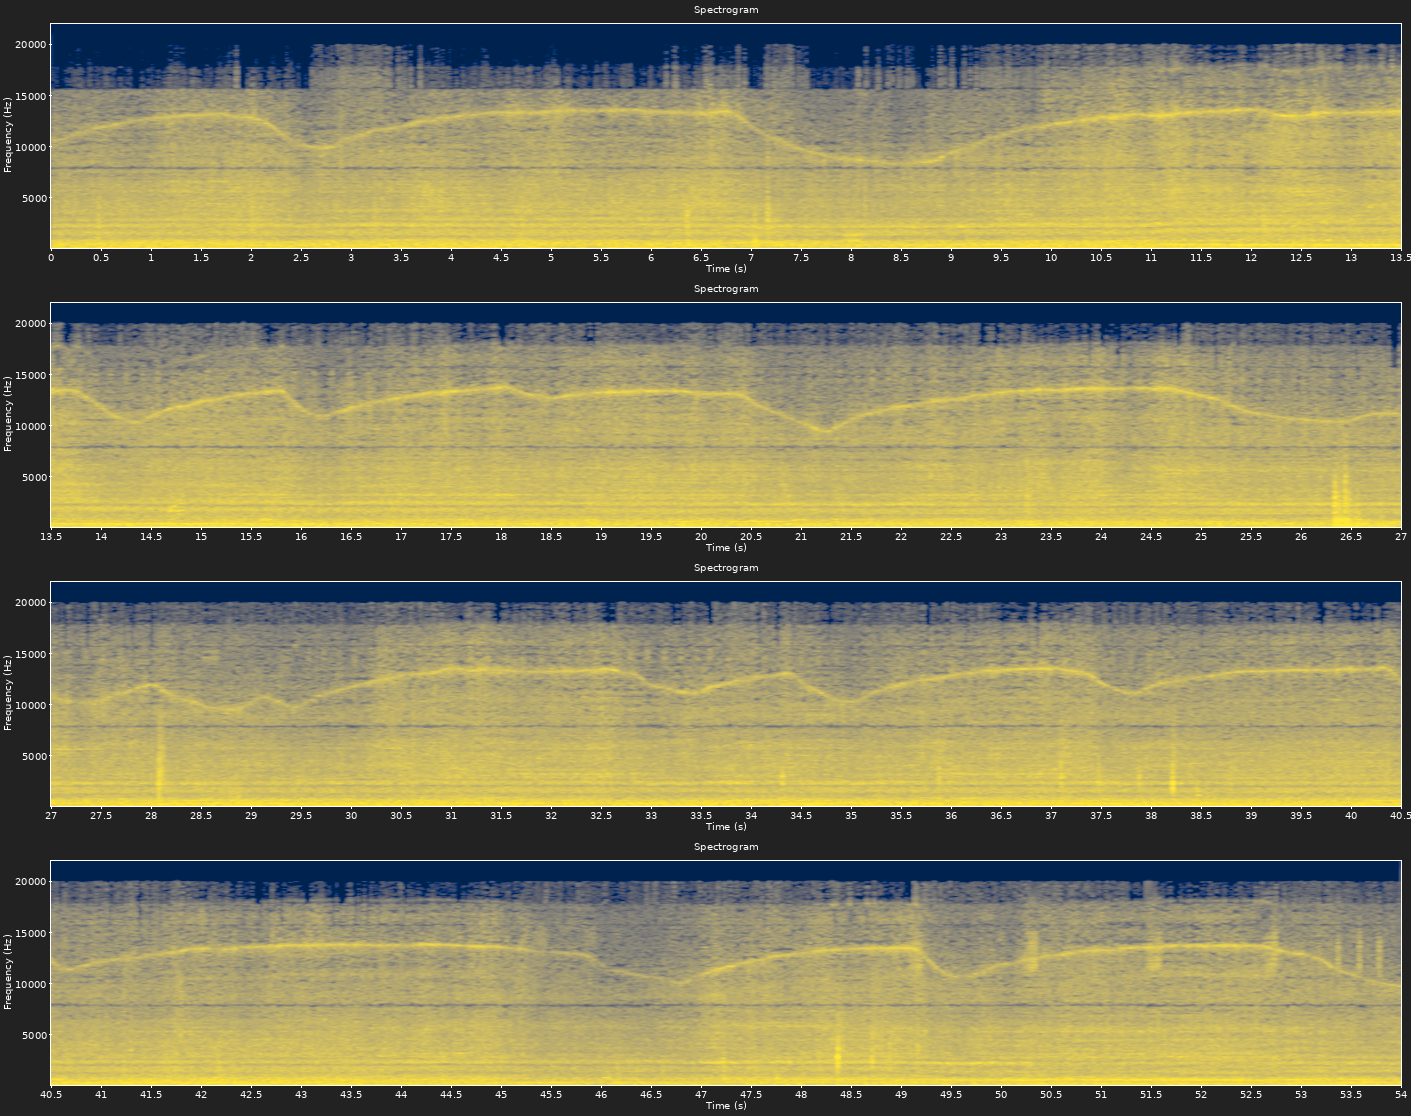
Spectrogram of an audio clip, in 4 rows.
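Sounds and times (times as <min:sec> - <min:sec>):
excavator engine running: 0:00.0 - 0:54.0.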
